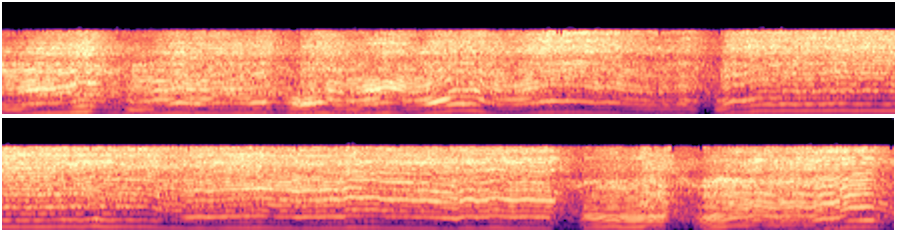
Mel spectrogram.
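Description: Motorcycle engine revving hard as the bike tries to climb a hill: the revs rise and fall repeatedly, hold high and steady for a few seconds, then drop away twice near the end and pick up again.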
